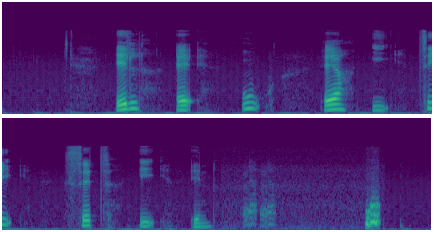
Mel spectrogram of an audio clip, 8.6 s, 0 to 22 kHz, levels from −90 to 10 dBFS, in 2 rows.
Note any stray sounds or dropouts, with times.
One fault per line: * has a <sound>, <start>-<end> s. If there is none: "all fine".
* has a laugh, 6.7-7.0 s
* has a laugh, 7.9-8.1 s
